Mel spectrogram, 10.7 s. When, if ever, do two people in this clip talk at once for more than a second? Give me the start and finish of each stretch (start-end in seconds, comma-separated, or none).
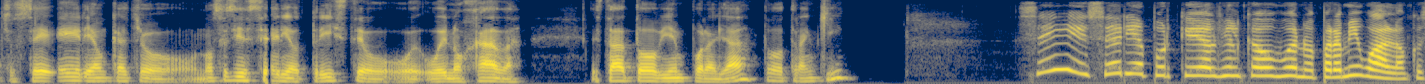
none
